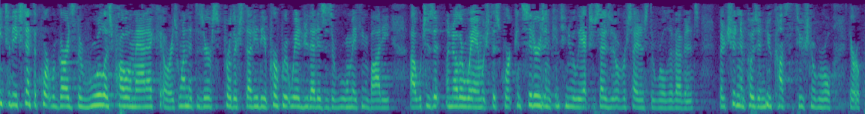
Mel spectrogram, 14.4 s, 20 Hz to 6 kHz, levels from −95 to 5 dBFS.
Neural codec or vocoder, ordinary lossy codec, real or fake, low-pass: none; MP3, 24 kbps; real; 5.4 kHz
